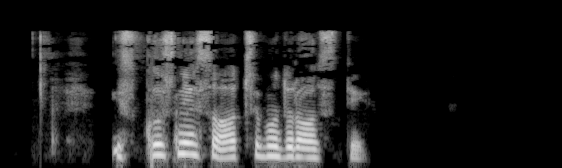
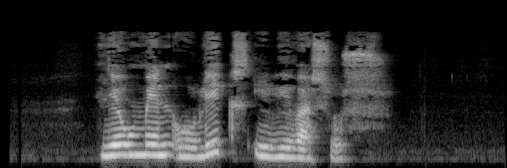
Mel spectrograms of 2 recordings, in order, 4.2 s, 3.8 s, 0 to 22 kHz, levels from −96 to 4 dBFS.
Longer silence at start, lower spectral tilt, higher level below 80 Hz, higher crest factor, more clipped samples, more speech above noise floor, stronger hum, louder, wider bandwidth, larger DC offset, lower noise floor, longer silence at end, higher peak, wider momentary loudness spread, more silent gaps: about the same, 0.85 s vs 0.75 s; about the same, -4.5 dB/octave vs -5 dB/octave; first, -58 dBFS vs -74 dBFS; about the same, 16 dB vs 18 dB; neither; second, 33 dB vs 46 dB; neither; first, -14 LUFS vs -22 LUFS; about the same, 12 kHz vs 11.5 kHz; neither; second, -47 dBFS vs -67 dBFS; first, 1.5 s vs 0.95 s; first, 0 dBFS vs -4 dBFS; first, 21 LU vs 12 LU; neither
